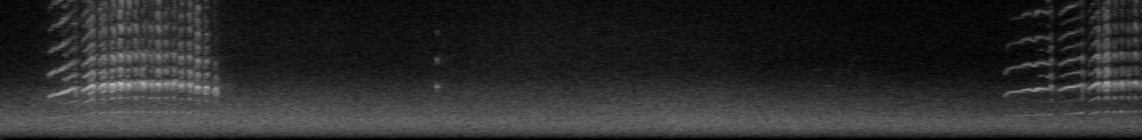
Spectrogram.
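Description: A Merlin gives two bursts of fast, shrill, chattering notes, each lasting over a second, against a steady hiss of wind or distant water.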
